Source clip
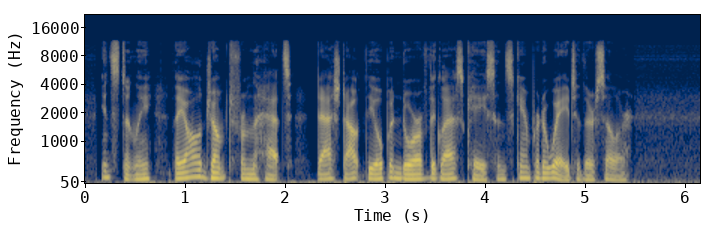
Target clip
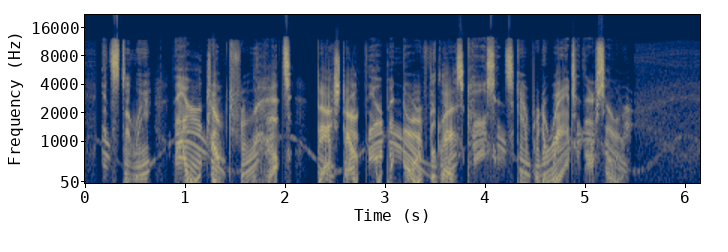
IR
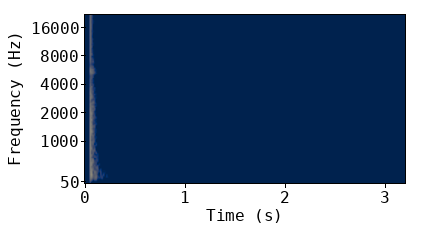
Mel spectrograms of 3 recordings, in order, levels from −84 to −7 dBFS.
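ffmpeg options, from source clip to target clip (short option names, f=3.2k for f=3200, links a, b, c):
-af "acontrast=88,tiltshelf=f=1.1k:g=-9.5,aeval=exprs='val(0)*sin(2*PI*710*n/s+710*0.6/1*sin(2*PI*1*n/s))':c=same,volume=-6.5dB"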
